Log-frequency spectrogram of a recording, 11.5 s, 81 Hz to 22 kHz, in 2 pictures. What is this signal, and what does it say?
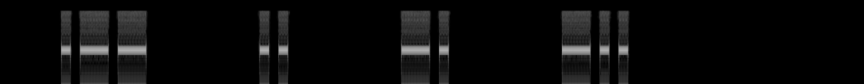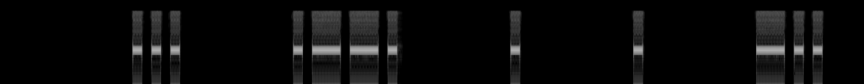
Morse code, heard as a keyed tone, about 19 wpm, spaced as for 9 wpm, 800 Hz. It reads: WIND SPEED
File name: Spaced Characters / Spaced Characters-mp3s / Weather5 12 sp @18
